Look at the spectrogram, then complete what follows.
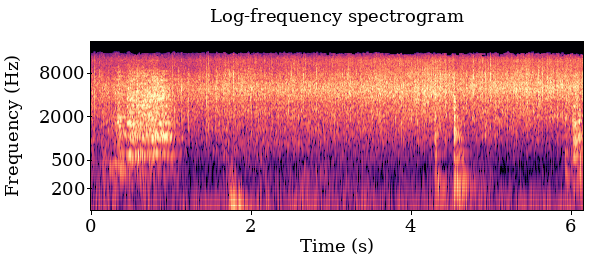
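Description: Rice and vegetables sizzling steadily on a flat-top steel griddle, with a metal spatula scraping and knocking against the griddle plate several times as the rice is worked.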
